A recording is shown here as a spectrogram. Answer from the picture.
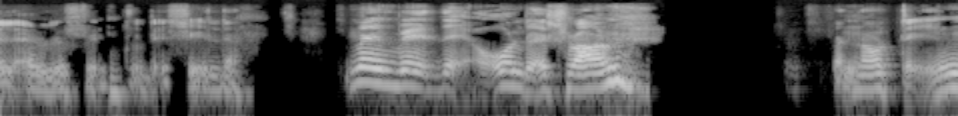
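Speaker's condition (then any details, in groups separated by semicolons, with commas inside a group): Muscular Parkinson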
